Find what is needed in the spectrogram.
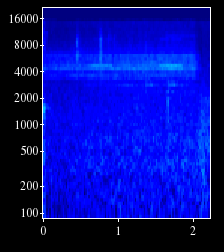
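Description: Tropical forest ambience with insects keeping up a steady high-pitched drone over a soft background hiss.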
